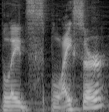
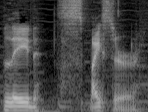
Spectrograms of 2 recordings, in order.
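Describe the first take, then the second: First: The second word has an L after the P. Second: The second word has no L after the P. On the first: The speaker calls it right. "instead of saying Blade Splicer" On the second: The speaker calls it wrong. "I totally mispronounced it"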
